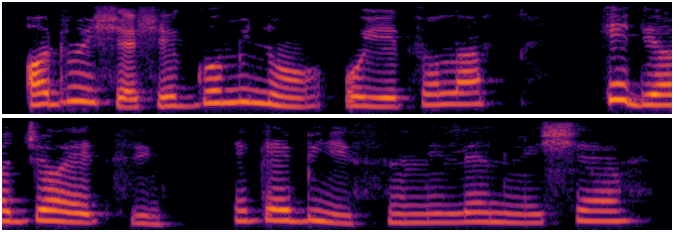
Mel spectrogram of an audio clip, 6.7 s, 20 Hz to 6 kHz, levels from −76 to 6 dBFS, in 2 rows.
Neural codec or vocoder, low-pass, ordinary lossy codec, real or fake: none; 5.4 kHz; Opus, 24 kbps; real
